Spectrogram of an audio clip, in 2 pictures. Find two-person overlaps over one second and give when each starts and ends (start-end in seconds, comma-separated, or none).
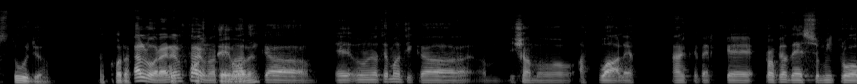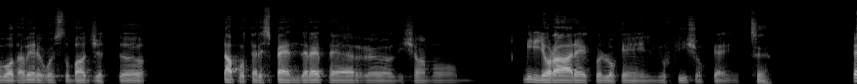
1.3-2.6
